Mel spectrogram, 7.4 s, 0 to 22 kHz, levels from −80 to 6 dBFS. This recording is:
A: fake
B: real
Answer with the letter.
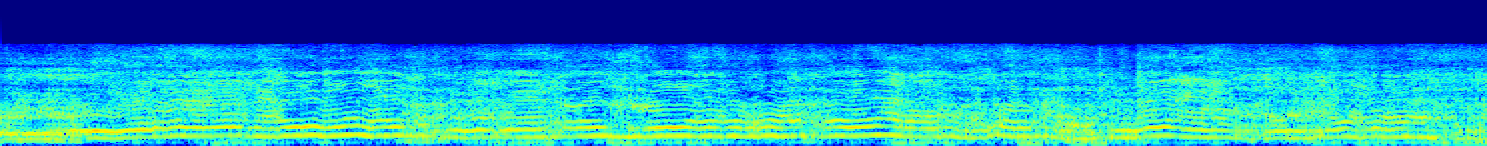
A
